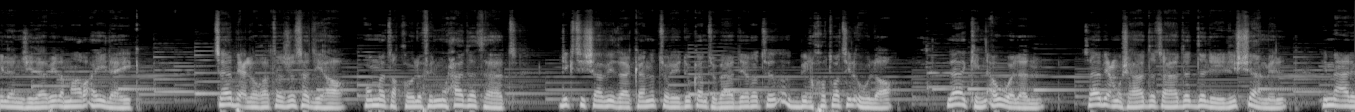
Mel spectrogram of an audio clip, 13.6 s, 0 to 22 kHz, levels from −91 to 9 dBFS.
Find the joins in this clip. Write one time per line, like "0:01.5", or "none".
none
